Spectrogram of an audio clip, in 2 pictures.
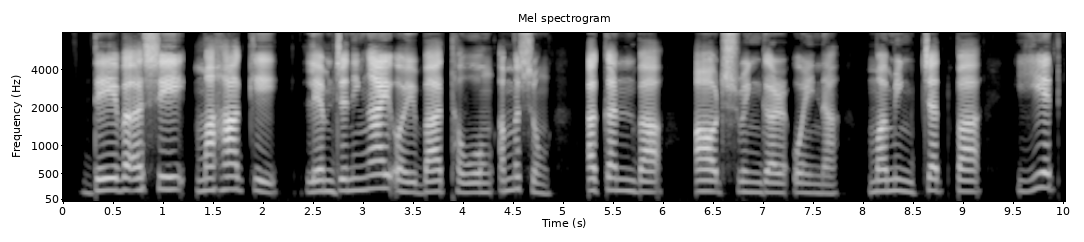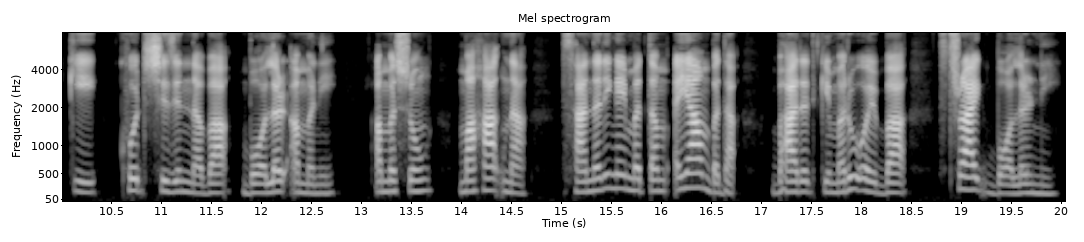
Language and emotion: Manipuri, neutral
